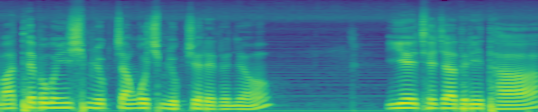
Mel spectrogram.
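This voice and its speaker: A man talks at a moderate pace in a dark, mellow tone, fairly high pitched. The sound is dry and close, with no echo. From South Jeolla, Mokpo, South Korea. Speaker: pastor. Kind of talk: sermon. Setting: church worship service.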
